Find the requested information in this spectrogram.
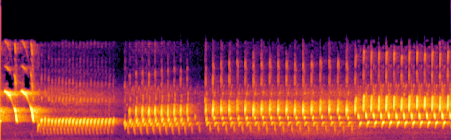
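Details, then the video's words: Canary singing a training melody: two quick descending whistles, then a long low rolling trill followed by steady rapid buzzy pulses that climb slightly in pitch. "Canary Singing Birds Sounds at its best Melodies Canary Bird song Training"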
